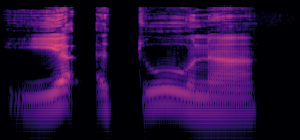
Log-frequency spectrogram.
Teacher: حمزہ جب ساکن ہو، مثلا جب آپ کہیں یأتونا، تو ہم دیکھتے ہیں کہ آواز کی تاریں بالکل بند ہو جاتی ہیں اور بالکل ہوا گزرنے کی بھی گنجائش نہیں باقی رہ جاتی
